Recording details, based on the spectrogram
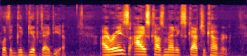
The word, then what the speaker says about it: Irie: Iray's Eyes Cosmetics. That's spelled I-R-I-E, Eyes Cosmetics.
